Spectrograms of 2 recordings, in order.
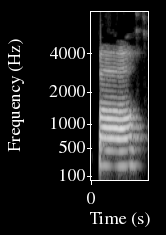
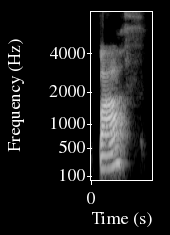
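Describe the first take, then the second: First: The vowel is long, like in car. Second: The vowel is short and flat.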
